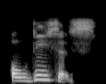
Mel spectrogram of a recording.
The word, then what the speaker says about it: 奧德修斯: 在希臘文中，它的發音是「奧德修斯」。但拉丁文譯本在結尾處加了 “-us” ，所以變成了 “Ulysses”，導致了這種音譯。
